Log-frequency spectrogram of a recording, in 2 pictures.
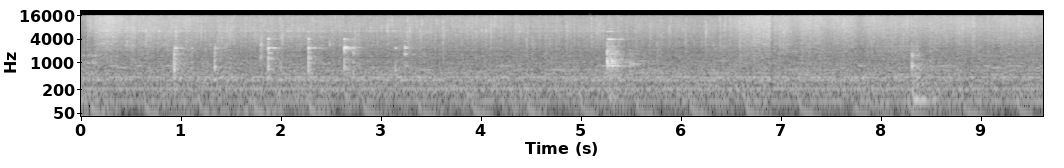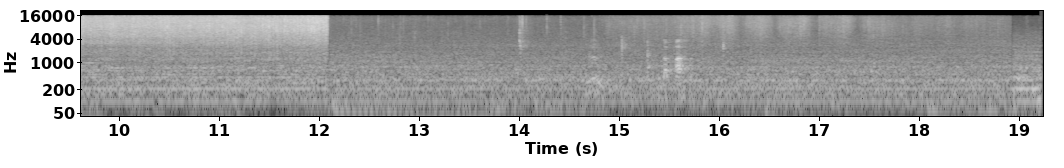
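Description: Julienned carrots and green beans sizzling loudly in a hot oiled frying pan as they are tipped in and stir-fried with a wooden spatula. The spatula makes sharp clicks against the pan. The sizzle drops to a quieter frying hiss about twelve seconds in.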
